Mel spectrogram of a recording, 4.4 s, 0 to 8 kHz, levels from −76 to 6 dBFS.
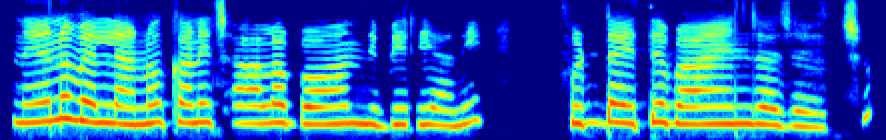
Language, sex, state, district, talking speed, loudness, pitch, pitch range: Telugu, female, Andhra Pradesh, Guntur, 150 wpm, -14 LUFS, 375 Hz, 360-395 Hz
